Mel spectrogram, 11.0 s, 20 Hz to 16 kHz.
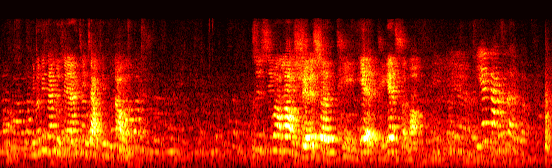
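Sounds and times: child speaking: 0.0s - 1.7s, 2.3s - 10.6s.

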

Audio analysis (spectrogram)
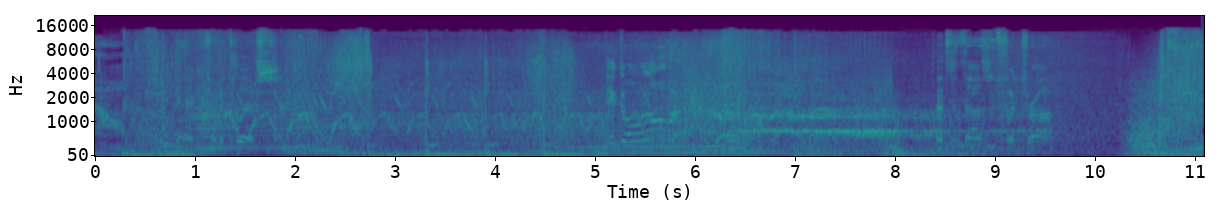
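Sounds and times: police sirens wailing: 0.0s - 9.9s.

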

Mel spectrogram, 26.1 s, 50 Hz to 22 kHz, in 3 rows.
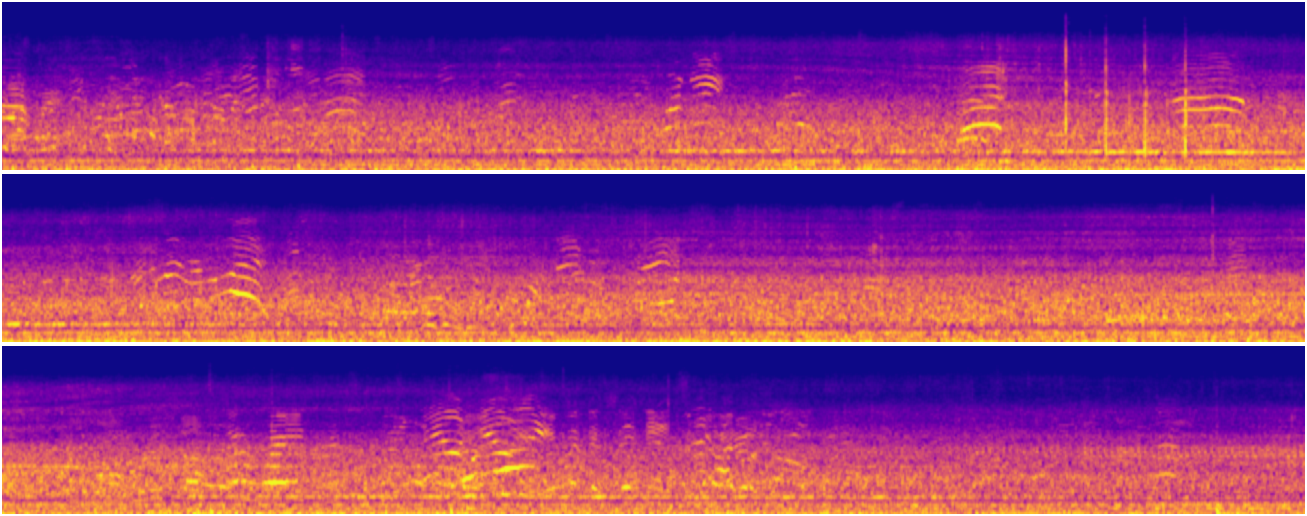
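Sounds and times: players and spectators shouting: 0.0s - 26.0s.

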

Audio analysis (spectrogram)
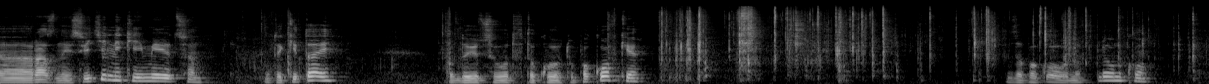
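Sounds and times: plastic film wrapping crinkling: 4.4s - 5.0s, 6.6s - 12.0s.

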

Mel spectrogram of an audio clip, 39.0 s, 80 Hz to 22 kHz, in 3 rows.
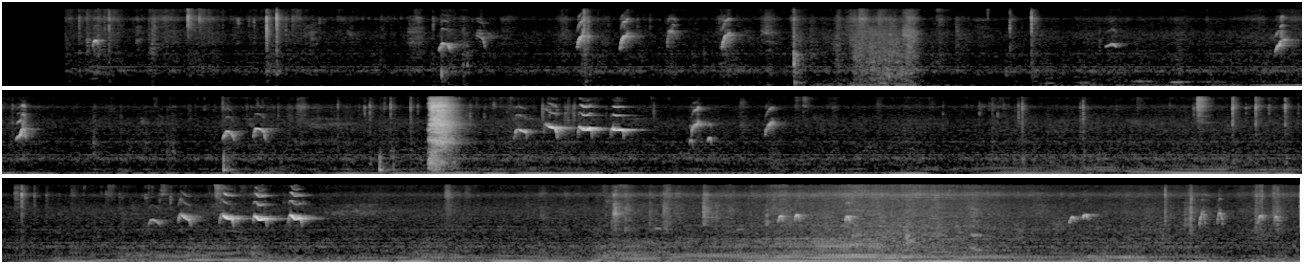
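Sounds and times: low steady hum: 0.6s - 38.9s
ducklings peeping: 0.7s - 1.2s, 4.2s - 7.8s, 10.8s - 11.8s, 12.4s - 21.4s, 25.1s - 29.6s, 31.9s - 38.9s.

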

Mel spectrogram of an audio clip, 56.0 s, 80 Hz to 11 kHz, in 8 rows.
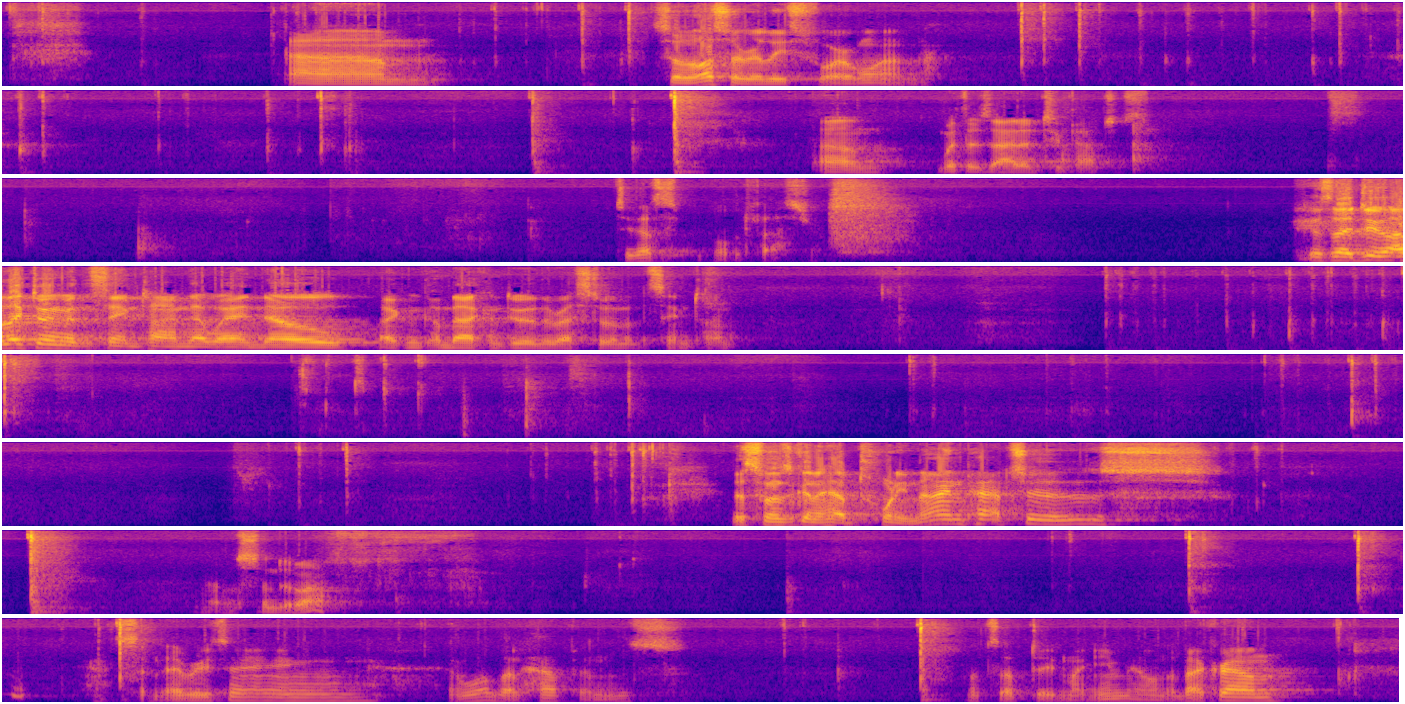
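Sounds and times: laptop keyboard typing: 2.3s - 3.2s, 5.1s - 8.8s, 9.6s - 10.6s, 26.5s - 28.2s, 32.6s - 33.6s, 34.3s - 35.0s, 36.4s - 36.9s, 37.6s - 38.4s, 47.3s - 48.2s.

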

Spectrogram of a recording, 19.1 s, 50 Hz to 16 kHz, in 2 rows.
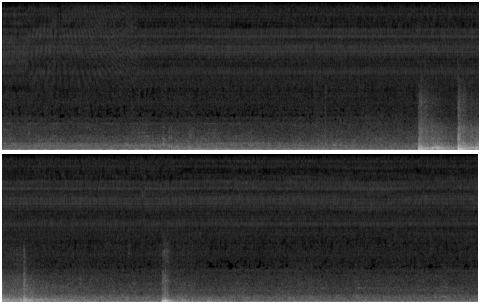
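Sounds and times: loud echoing blasts: 2.0s - 15.3s.

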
